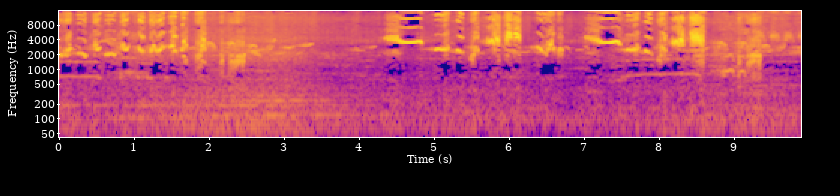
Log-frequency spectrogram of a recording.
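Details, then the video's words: A fighting oriental magpie-robin sings a rich filler song of rapid chattering notes and harsh buzzes, softening briefly before loud whistled phrases and scratchy bursts resume. "KUMPULAN KACER ISIAN MEWAH NGOTOT GACOR TARUNG"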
